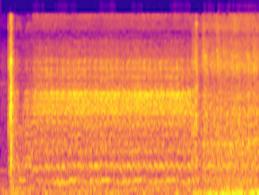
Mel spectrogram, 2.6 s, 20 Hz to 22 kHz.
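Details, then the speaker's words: Suzuki 150 outboard that hadn't run in a while, started on a mobile job: a sharp crank catch, then an even, steady run with no misses. Normal start and idle. "Hallelujah. Look at her go, boys."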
